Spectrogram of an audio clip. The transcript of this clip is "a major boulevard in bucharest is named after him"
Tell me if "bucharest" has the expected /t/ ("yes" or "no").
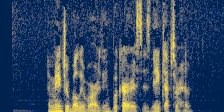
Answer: no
